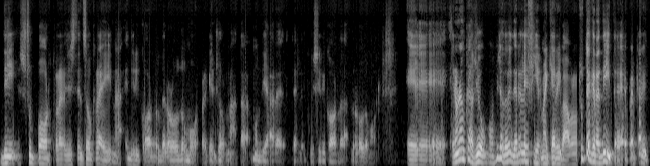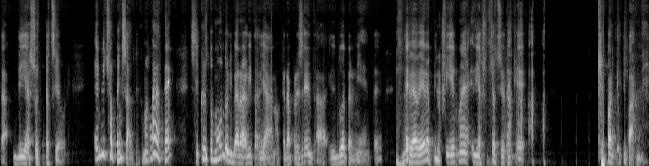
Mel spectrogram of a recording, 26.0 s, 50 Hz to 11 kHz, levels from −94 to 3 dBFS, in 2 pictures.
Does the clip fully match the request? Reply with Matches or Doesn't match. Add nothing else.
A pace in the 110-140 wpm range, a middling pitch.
Doesn't match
